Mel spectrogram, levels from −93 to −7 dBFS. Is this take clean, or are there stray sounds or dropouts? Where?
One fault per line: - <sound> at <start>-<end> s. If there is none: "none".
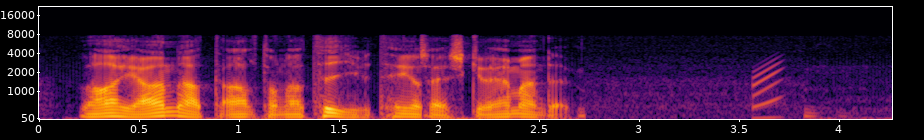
- chirp at 3.6-3.7 s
